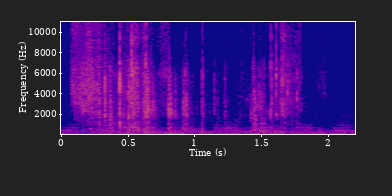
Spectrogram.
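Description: Paper rustling and crinkling as a ruled notebook page is turned over, with a few sharper crackles through it.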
